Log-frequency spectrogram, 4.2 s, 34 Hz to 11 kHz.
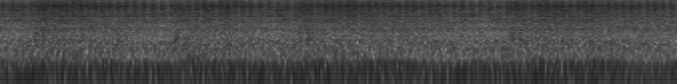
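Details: BMW E91 LCI 335ix with N54 engine at idle: loud idle with a lumpy, uneven pulse under a deep rumble; misfire from faulty fuel injectors.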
